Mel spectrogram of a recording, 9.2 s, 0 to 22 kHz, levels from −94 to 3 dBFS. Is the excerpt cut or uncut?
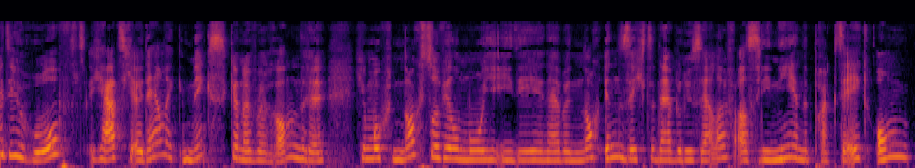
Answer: cut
